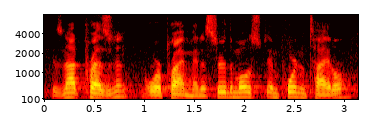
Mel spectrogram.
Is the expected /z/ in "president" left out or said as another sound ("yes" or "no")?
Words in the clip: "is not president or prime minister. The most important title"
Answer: no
